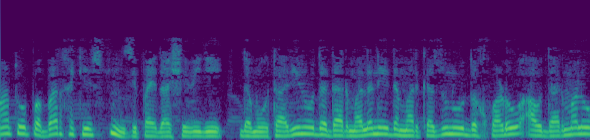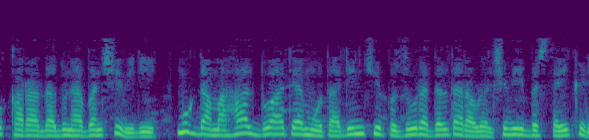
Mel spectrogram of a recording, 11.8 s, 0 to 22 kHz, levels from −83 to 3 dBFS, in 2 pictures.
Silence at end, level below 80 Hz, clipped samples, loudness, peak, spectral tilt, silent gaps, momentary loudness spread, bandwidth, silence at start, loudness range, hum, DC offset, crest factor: 0 s; -60 dBFS; under 0.1%; -23 LUFS; -8 dBFS; -8 dB/octave; none; 3 LU; 7.4 kHz; 0 s; 1 LU; none; under 0.1%; 12 dB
